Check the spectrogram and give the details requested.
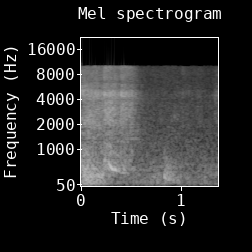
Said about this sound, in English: Excuse me. I blow my nose.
